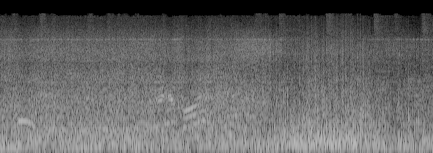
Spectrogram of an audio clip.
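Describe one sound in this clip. Wind roars loudly and steadily past the microphone.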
